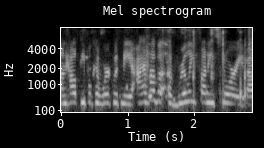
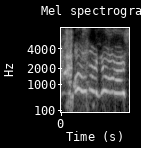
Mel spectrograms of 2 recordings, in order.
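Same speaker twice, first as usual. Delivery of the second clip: high, excited, squealed starstruck gasp. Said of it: "Arzel says".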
